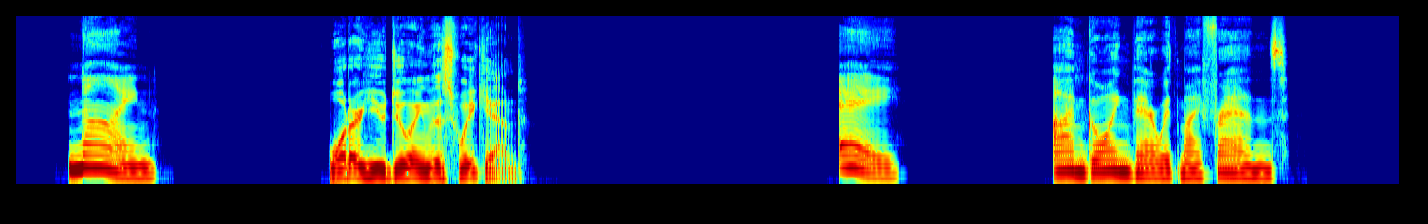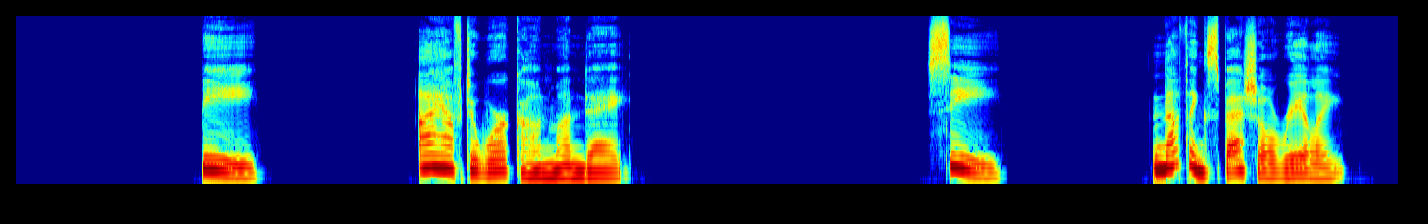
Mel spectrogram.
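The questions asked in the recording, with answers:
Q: What are you doing this weekend?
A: C: Nothing special, really.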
